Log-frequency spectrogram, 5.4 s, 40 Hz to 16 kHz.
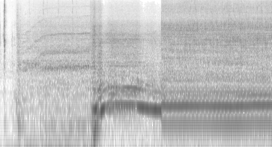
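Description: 2012 Lamborghini Aventador LP700-4's 6.5-litre V12 being started: a click, the starter whirring with a rising pitch for about a second and a half, then the engine catching with a loud flare of revs that settles into a steady idle. The idle is heard close to the exhaust.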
